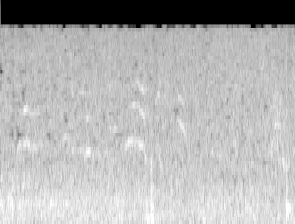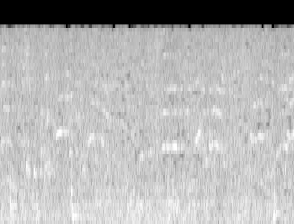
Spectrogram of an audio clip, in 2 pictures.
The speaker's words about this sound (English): And a great windstorm arose, and the waves were breaking into the boat so that the boat was already filling.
